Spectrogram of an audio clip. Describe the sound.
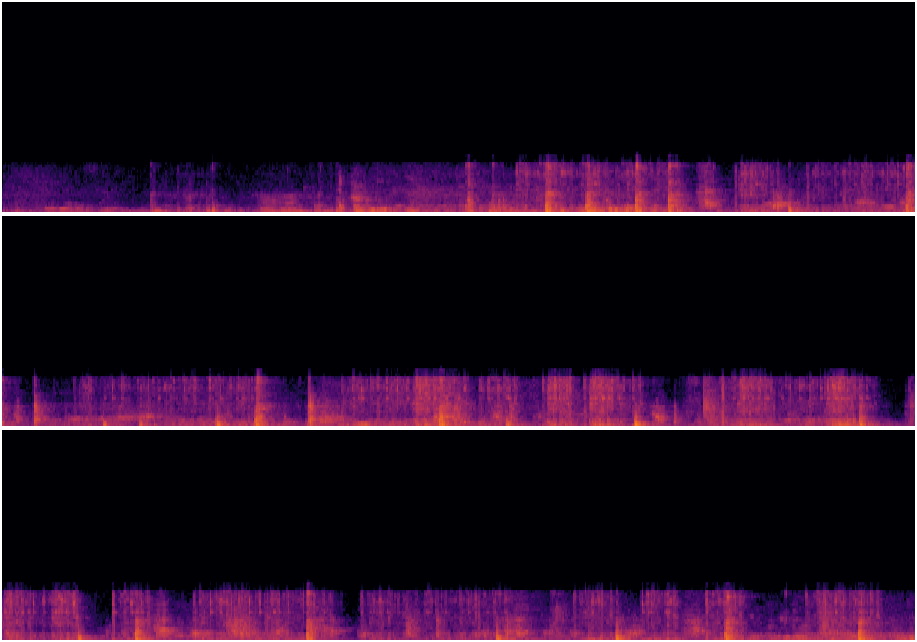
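A sewing machine stitches a slow curve, its fast mechanical rattle and patter running steadily through the whole stretch with small shifts in speed.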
